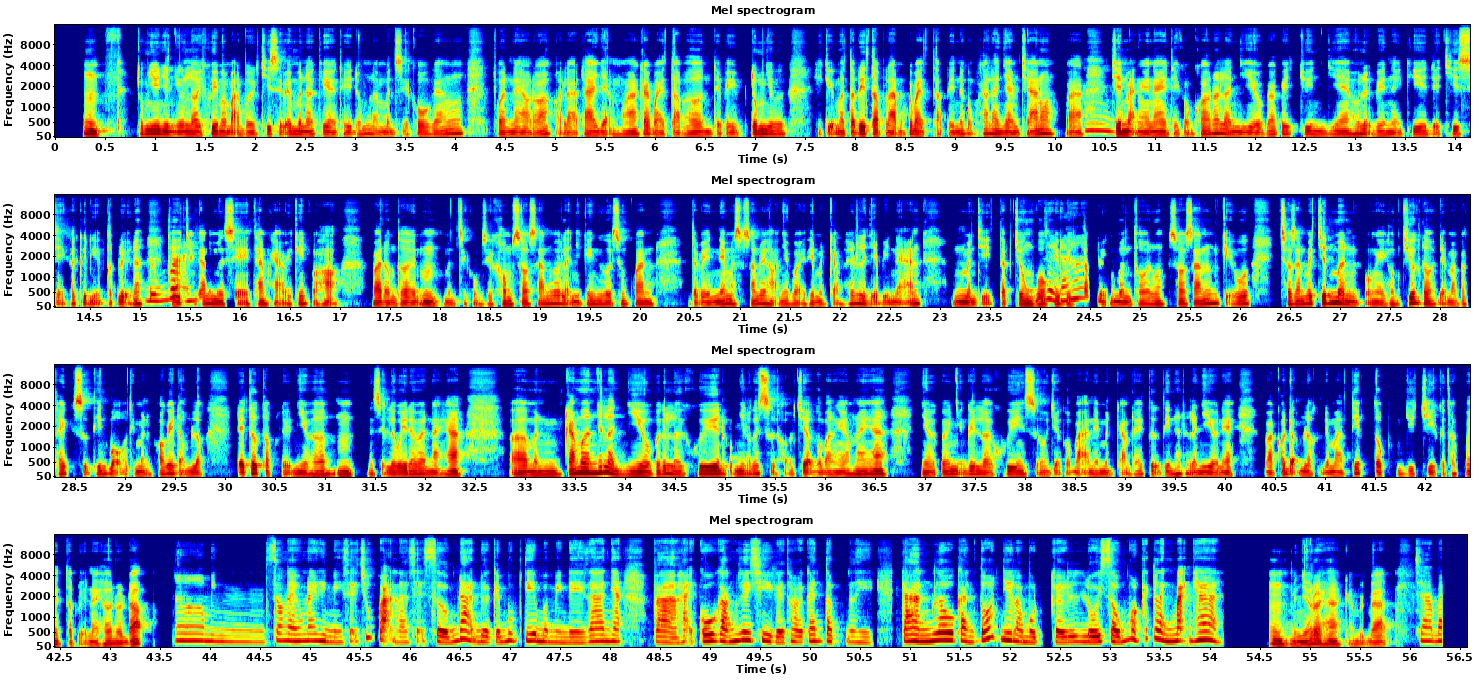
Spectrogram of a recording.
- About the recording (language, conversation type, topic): Vietnamese, advice, Làm thế nào để duy trì thói quen tập luyện lâu dài khi tôi hay bỏ giữa chừng?
- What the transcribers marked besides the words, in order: tapping; "tạm" said as "cạm"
